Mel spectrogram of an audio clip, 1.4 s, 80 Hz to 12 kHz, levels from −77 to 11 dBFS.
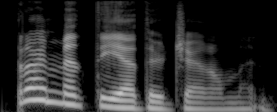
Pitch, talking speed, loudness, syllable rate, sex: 195 Hz, 260 wpm, -18 LUFS, 7.2 syllables/s, female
